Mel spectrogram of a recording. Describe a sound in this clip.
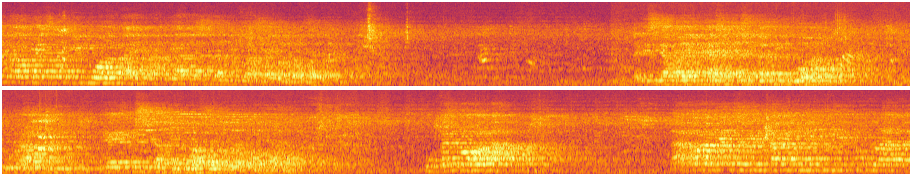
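A man chants in a slow, sustained voice over loudspeakers in a large echoing hall.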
